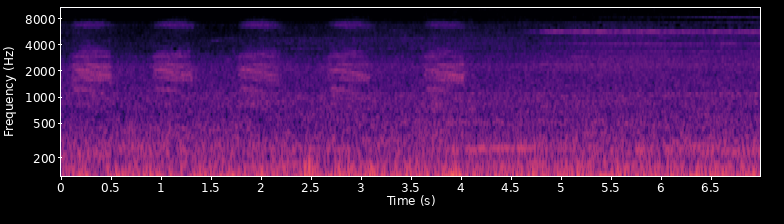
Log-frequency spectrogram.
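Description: A bird gives five harsh calls, about one a second, over a low steady rumble.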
